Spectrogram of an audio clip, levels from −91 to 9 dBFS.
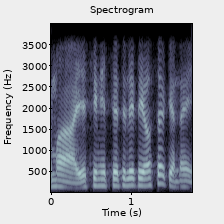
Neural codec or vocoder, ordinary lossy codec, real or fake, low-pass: autoencoder, 48 kHz, 32 numbers a frame, DAC-VAE, trained on Japanese speech; none; fake; 3.6 kHz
